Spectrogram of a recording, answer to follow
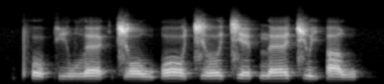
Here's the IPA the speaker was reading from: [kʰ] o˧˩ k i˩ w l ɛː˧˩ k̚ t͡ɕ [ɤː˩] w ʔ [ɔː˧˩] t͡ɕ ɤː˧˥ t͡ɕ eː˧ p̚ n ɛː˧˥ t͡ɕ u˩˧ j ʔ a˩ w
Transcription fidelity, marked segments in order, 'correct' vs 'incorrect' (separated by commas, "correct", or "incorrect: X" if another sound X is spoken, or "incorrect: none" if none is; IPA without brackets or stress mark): incorrect: pʰ, incorrect: ɔː˩, incorrect: ɔː˥˨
